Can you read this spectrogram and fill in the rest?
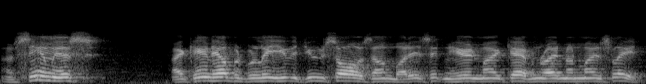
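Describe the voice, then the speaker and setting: An actor playing a stern, commanding ship captain who gives gruff orders, in 1940s radio acting style. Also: male voice, a little high, fairly even intonation, normal speed, natural voice. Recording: tinny old radio recording.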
